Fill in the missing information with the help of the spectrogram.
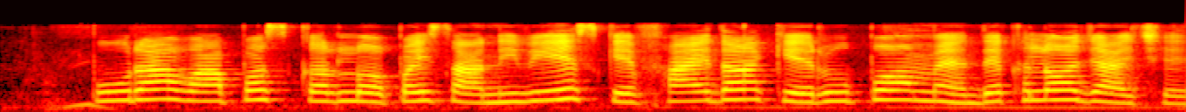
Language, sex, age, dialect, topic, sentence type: Maithili, female, 25-30, Angika, banking, statement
